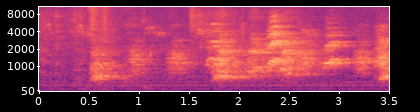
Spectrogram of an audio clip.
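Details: Home-bred Jackateese puppies, a Jack Russell x Maltese cross, nine weeks old, from a new litter of boys and girls; high, harmonic yips and whiny squeals come in quick, uneven bursts, overlapping one another for several seconds.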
